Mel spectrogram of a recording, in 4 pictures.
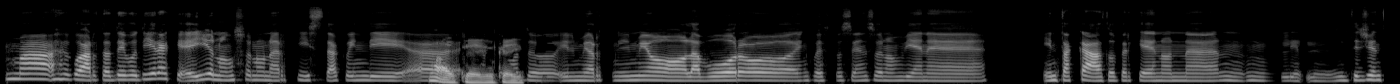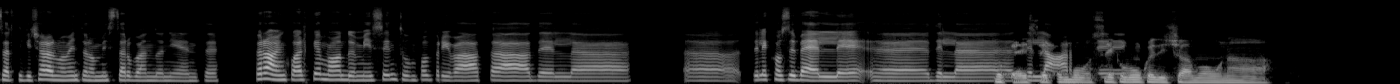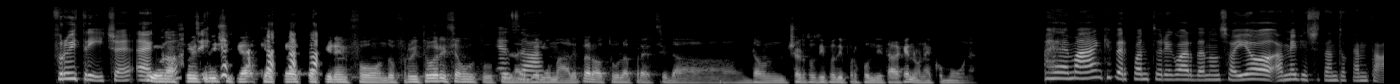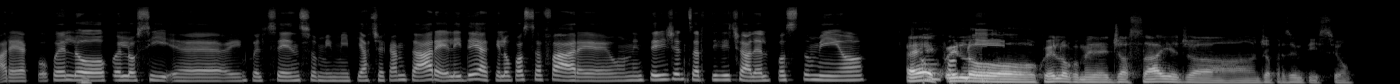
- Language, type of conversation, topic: Italian, advice, Come posso prendere una decisione importante senza tradire i miei valori personali?
- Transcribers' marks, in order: drawn out: "viene"; other background noise; laugh; tapping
